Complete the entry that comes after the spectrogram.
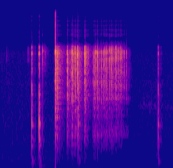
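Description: Dice for a Strat-O-Matic baseball game clatter on a hard surface in a quick burst of rattling clicks, then one last small click after a short pause.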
